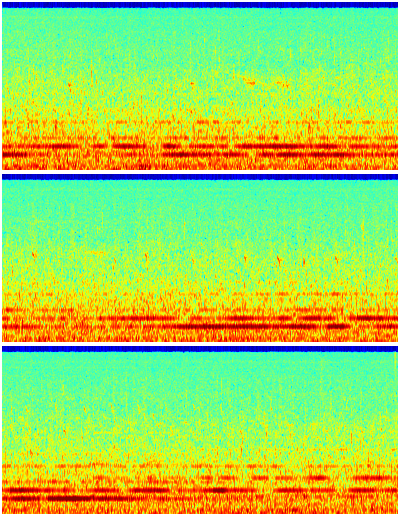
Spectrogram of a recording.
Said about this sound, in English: Their gentle sound blends with the sound of the rapids.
